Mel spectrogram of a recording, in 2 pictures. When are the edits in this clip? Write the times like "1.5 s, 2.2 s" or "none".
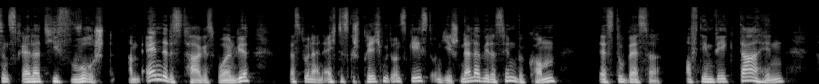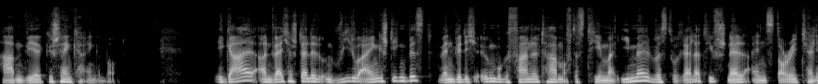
none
